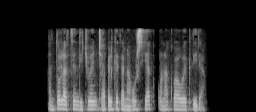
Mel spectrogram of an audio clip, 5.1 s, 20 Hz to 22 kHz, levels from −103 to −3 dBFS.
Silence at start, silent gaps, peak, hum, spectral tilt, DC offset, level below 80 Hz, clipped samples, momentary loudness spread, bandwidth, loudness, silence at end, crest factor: 0.95 s; 3.12-3.16 s; -6 dBFS; none; -3.5 dB/octave; under 0.1%; -66 dBFS; under 0.1%; 15 LU; 8 kHz; -28 LUFS; 1.05 s; 24 dB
